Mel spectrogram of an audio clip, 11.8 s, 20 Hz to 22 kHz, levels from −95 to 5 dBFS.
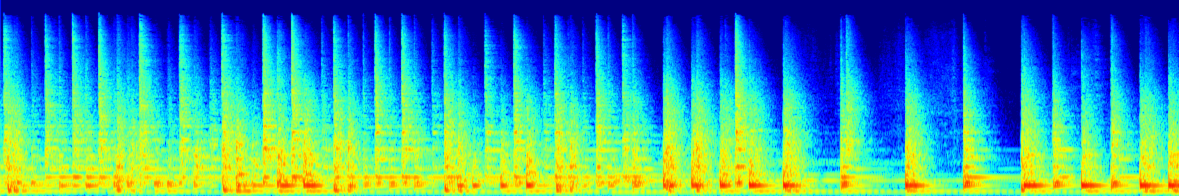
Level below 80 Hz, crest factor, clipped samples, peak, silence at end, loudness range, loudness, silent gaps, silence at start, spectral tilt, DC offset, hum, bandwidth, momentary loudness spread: -56 dBFS; 14 dB; under 0.1%; -4 dBFS; 0 s; 2 LU; -19 LUFS; none; 0 s; -6.5 dB/octave; under 0.1%; none; 13.5 kHz; 7 LU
